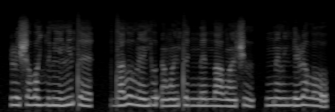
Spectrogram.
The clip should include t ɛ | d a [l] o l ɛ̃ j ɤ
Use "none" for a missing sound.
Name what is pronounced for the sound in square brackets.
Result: l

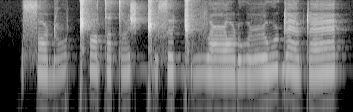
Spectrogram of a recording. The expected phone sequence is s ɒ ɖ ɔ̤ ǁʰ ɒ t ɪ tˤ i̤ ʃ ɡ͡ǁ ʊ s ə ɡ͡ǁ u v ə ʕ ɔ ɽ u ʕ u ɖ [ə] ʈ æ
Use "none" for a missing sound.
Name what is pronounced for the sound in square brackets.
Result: æ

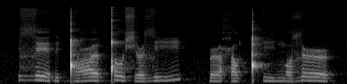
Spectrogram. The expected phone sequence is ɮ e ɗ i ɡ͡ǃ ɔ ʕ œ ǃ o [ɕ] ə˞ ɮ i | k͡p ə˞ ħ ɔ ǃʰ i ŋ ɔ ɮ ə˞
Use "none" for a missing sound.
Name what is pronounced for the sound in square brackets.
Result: ɕ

